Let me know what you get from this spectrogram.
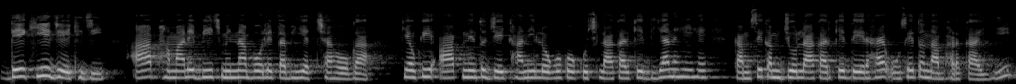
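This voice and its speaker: Woman playing very high-pitched aggrieved cartoon daughter-in-law. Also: fairly even intonation, normal speed, natural voice. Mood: defiant. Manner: complaining, pleading, addresses relatives and viewers directly. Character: weary, gossipy Indian daughters-in-law in a family cartoon. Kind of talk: Hindi family comedy cartoon voice acting.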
